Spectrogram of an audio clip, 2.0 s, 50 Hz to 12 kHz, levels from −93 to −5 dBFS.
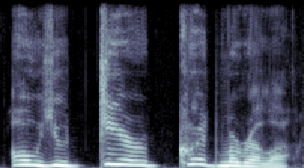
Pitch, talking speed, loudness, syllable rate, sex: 270 Hz, 150 wpm, -13 LUFS, 4.4 syllables/s, female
